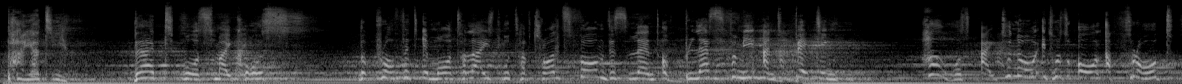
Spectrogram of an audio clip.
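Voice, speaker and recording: A woman's voice: sits high, slow, music in the background. An actress playing a pious, sanctimonious dead noblewoman in a video game, haughty, formal and theatrical. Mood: indignant, scornful. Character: pious, sanctimonious nagging noblewoman ghost, long-suffering wife. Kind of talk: video game dialogue acting. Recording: long hall reverb.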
